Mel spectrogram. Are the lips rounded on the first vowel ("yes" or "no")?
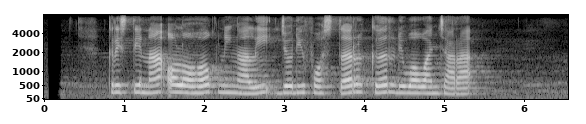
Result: no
